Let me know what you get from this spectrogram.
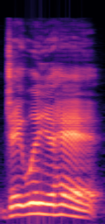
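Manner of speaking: ordinary talk, nothing marked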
